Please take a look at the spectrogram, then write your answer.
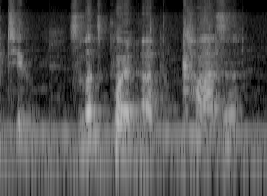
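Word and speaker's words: casa: so let's put up Kaza remember it is a z not an S because it is in between two vowels so this just means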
